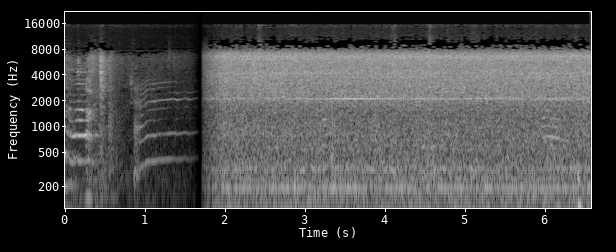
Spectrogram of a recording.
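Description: Airliner cabin noise: a steady, even rush of air and engine noise with a constant low hum. It starts abruptly about two seconds in, after a brief squeaky whine that glides up and down in pitch.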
